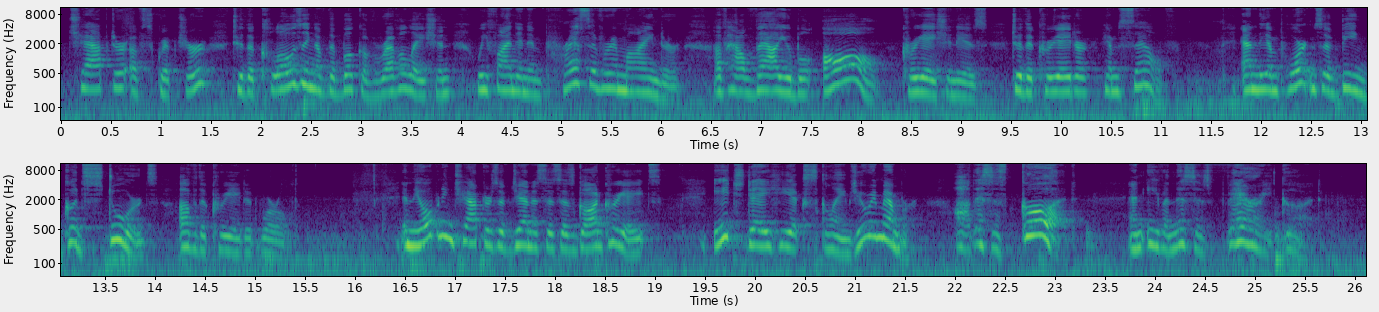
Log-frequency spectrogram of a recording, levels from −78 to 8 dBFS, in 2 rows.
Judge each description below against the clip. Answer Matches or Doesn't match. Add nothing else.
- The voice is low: Doesn't match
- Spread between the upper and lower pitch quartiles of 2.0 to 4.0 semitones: Doesn't match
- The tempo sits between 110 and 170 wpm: Matches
